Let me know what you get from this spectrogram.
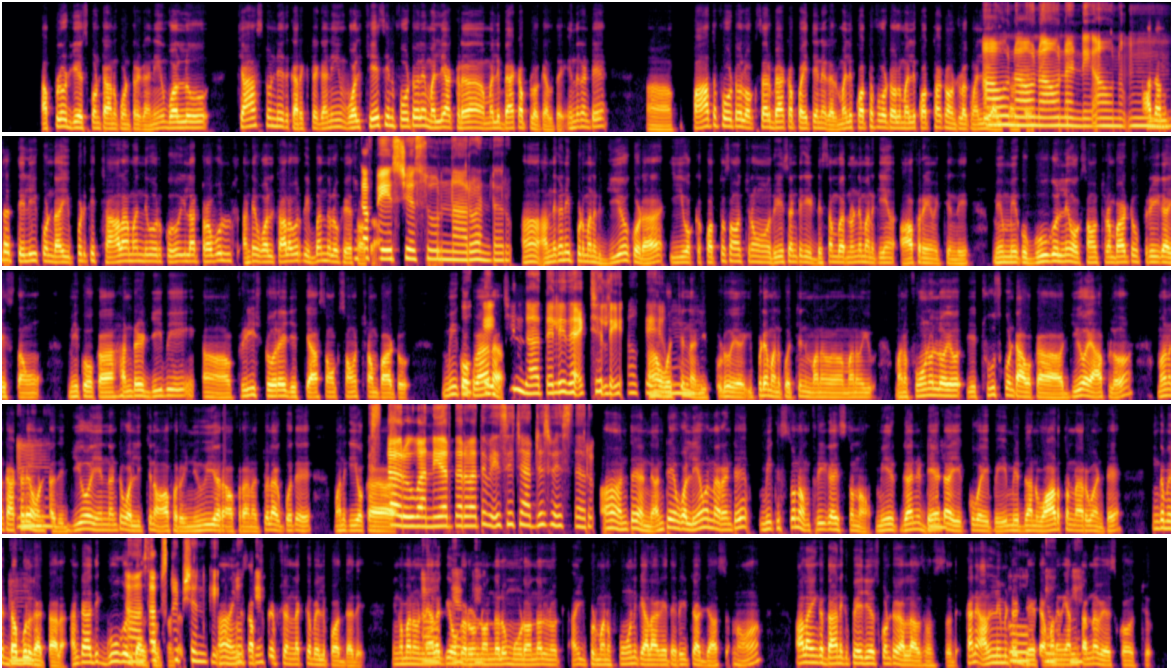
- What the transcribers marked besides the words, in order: in English: "అప్లోడ్"; in English: "బ్యాకప్"; in English: "అకౌంట్‌లోకి"; in English: "ట్రబుల్"; in English: "ఫేస్"; in English: "ఫేస్"; in English: "జియో"; in English: "రీసెంట్‌గా"; in English: "ఆఫర్"; in English: "గూగుల్‌నీ"; in English: "ఫ్రీ‌గా"; in English: "హండ్రెడ్ జీబీ"; in English: "ఫ్రీ స్టోరేజ్"; giggle; in English: "యాక్చువల్లీ"; in English: "జియో యాప్‌లో"; in English: "జియో"; in English: "న్యూ ఇయర్ ఆఫర్"; in English: "వన్ ఇయర్"; in English: "చార్జెస్"; in English: "ఫ్రీగా"; in English: "డేటా"; in English: "గూగుల్‌కి"; in English: "సబ్స్క్రిప్షన్‌కి"; in English: "సబ్స్క్రిప్షన్"; in English: "రీచార్జ్"; in English: "పే"; in English: "అన్లిమిటెడ్ డేటా"
- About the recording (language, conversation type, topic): Telugu, podcast, మీరు మొదట టెక్నాలజీని ఎందుకు వ్యతిరేకించారు, తర్వాత దాన్ని ఎలా స్వీకరించి ఉపయోగించడం ప్రారంభించారు?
